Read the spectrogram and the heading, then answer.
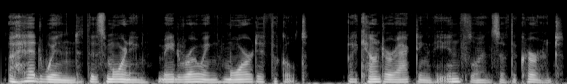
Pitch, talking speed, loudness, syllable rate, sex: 110 Hz, 170 wpm, -17 LUFS, 5.1 syllables/s, male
